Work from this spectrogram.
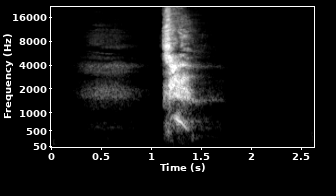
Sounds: Sneeze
